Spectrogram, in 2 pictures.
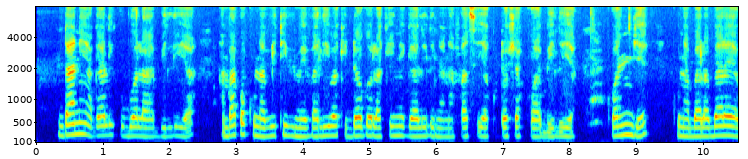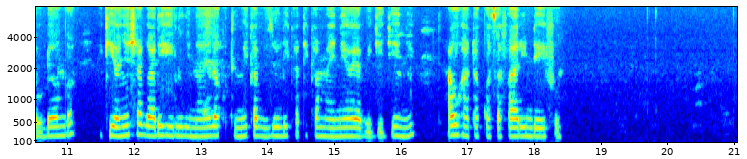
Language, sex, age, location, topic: Swahili, female, 36-49, Nairobi, finance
